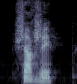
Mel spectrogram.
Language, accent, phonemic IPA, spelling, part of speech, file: French, France, /ʃaʁ.ʒe/, chargé, verb / adjective / noun, LL-Q150 (fra)-chargé.wav
- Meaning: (verb) past participle of charger; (adjective) busy; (noun) boss; chief (normally only used in expressions)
